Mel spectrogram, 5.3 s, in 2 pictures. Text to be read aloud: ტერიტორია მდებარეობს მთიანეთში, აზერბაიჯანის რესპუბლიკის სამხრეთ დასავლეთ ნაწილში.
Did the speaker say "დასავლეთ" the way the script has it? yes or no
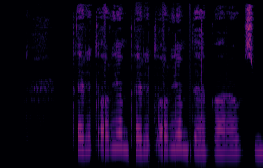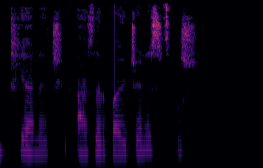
no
